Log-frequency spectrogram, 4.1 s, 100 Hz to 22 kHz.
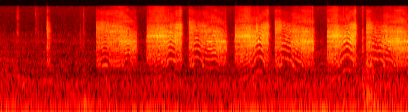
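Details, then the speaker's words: Van being converted to a camper, driving at about −1°C on the way to the mechanic: chirpy high squeaks repeating two to three times a second over the low rumble. Owner says the clutch squeaks constantly; cause unconfirmed. "mój sprzęgła Skrzypi mi tutaj przez cały czas"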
